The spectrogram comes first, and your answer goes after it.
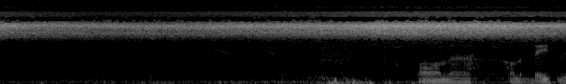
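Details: Continuous shrill droning screech of many Brood X periodical cicadas swarming a tree and crowding its base, swelling midway, with a man's voice near the end.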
